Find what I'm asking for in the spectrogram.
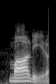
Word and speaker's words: Marley: 英文是 When Mary，不是 Mary 那个字怎么读啊？ – Marley 咯。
